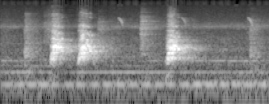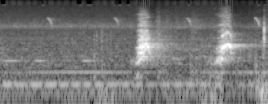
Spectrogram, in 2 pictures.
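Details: Holiday recording at Sant'Elia in Vieste of a dog that barked the whole time; clustered barks early, a quieter gap, then two more loud barks, with faint distant barking and a low drone.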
